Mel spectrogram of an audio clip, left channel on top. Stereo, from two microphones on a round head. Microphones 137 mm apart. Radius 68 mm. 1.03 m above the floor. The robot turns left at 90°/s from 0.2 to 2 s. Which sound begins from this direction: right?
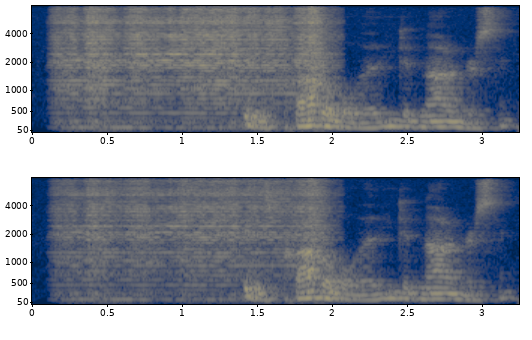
A man speaking, at 1.4 s.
